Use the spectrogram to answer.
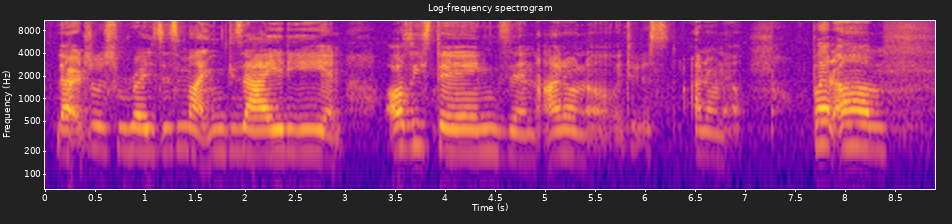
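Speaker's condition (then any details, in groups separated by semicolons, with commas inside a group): Cerebral palsy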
